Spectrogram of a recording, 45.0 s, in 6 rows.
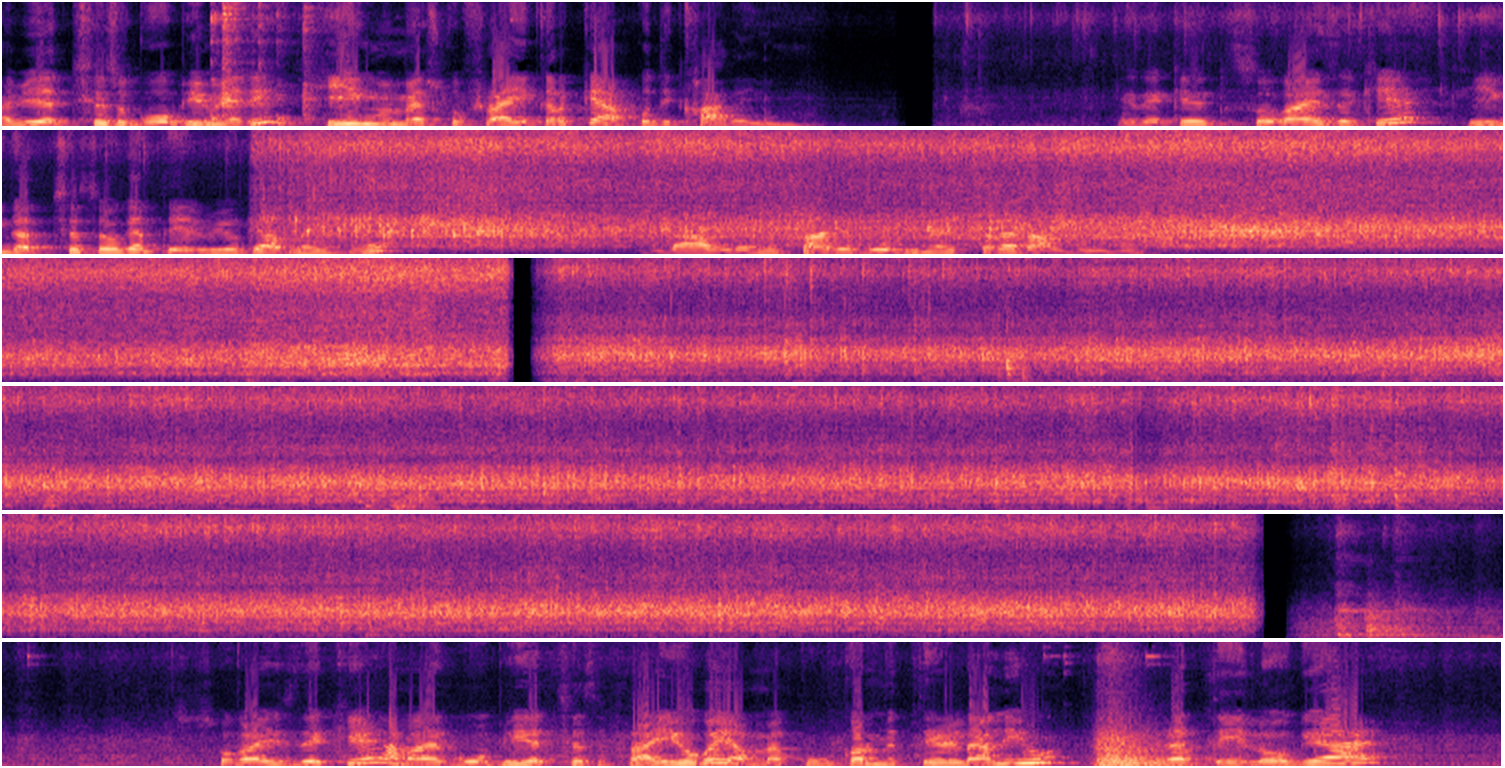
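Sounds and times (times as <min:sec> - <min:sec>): vegetables sizzling in hot oil: 0:08.8 - 0:36.4.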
